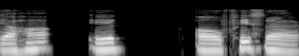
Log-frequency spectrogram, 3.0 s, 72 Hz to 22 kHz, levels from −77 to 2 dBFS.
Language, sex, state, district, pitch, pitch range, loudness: Hindi, male, Uttar Pradesh, Hamirpur, 135 Hz, 120-150 Hz, -15 LUFS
